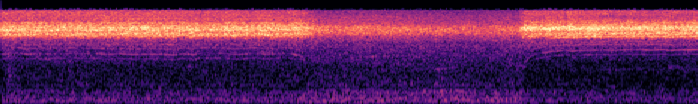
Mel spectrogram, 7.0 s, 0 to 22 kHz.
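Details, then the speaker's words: Continuous high whine of a dental handpiece, dipping briefly under load, as a flexible sand disc polishes the marginal ridge of a Class II maxillary MO composite filling on tooth #3, moving from coarser to finer discs. "And afterwards, I'm going to use a finer one to just make sure it's nice and smooth."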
